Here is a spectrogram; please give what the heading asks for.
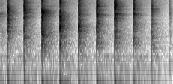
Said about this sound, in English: little golf clap.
